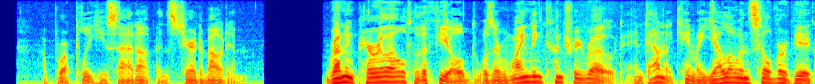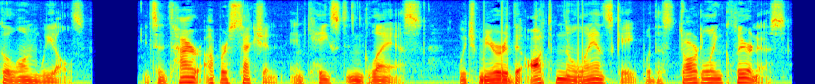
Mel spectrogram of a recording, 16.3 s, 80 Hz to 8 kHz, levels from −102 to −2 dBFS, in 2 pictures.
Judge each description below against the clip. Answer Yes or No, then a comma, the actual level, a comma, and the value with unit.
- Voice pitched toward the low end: Yes, very low, 95 Hz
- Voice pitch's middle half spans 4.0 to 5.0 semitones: Yes, average, 4.5 semitones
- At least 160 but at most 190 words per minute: Yes, average, 165 wpm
